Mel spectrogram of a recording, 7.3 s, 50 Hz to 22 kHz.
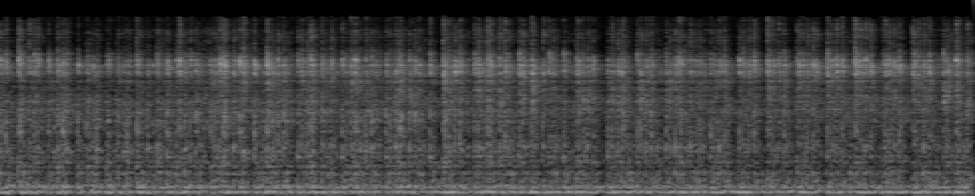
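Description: The Murder Nova, a Chevrolet Nova street/drag car with a big V8, idling steadily with a loud, rapidly pulsing exhaust.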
